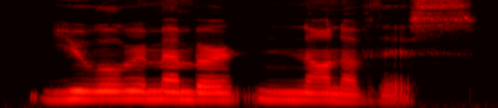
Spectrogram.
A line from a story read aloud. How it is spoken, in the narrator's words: Louise murmurs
